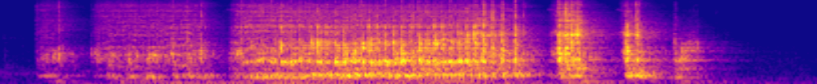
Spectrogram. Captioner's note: drill whirring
